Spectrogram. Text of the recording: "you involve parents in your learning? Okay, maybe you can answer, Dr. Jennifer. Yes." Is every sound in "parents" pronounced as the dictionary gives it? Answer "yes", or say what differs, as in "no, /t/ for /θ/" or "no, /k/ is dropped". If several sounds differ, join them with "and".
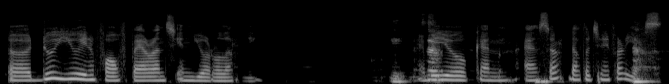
yes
